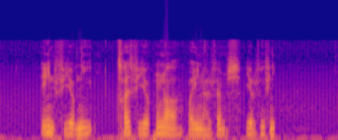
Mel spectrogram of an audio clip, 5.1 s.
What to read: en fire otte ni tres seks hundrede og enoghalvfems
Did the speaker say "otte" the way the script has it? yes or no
no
